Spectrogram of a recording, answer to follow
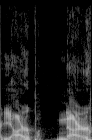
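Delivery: low drawled yarp and narp; West Country yokel. Retold or imitated. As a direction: mimic the village yokel. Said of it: "There's a character in there".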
